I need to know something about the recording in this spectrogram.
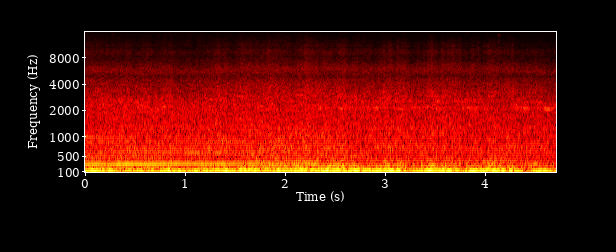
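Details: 2015 Jeep Wrangler Unlimited, 2-inch lift, with lights and a 52-inch light bar, cruising at 70 mph: even low roar and rumble of wind and road noise, no knocks or whine; normal highway wind noise.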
